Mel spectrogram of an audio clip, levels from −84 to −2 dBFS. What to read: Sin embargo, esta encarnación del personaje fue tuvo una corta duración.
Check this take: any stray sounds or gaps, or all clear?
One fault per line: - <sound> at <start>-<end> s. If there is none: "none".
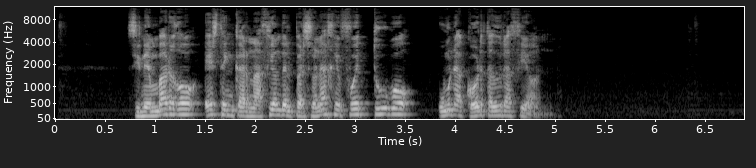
none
